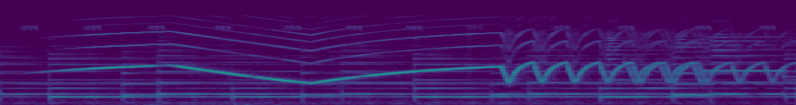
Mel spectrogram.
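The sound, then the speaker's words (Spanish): A loud ambulance siren, arriving at dawn, wails slowly up and down, then switches to a fast, repeating yelp, with a steady low engine rumble underneath and no voices. “La ambulancia llegó con el amanecer.”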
